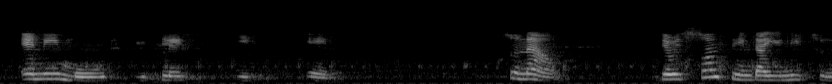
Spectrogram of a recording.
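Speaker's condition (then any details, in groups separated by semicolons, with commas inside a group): No condition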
